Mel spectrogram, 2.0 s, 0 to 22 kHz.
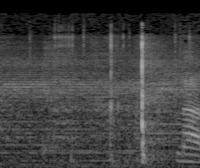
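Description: A sharp plastic click about one and a half seconds in, with a smaller click just before it, as a plastic pry tool levers the door-pull trim of a 2017 BMW 530 free from its clips.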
